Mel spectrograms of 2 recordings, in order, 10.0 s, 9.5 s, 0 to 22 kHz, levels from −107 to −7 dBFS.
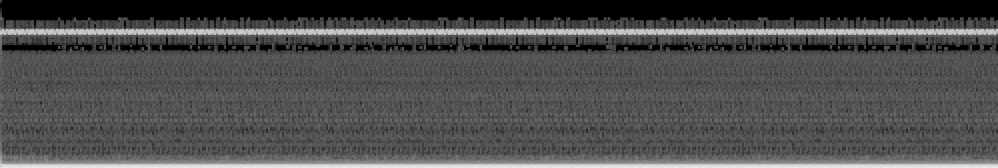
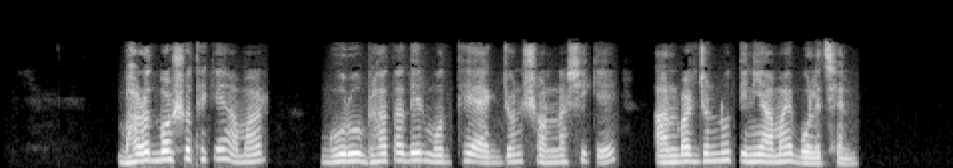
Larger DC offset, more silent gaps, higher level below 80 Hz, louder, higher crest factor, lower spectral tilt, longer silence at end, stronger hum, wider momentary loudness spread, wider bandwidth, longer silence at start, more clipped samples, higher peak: first, 0.4% vs under 0.1%; neither; first, -20 dBFS vs -58 dBFS; about the same, -16 LUFS vs -18 LUFS; second, 6 dB vs 18 dB; second, -1 dB/octave vs -5.5 dB/octave; second, 0 s vs 1 s; neither; second, 0 LU vs 10 LU; first, 11 kHz vs 8.2 kHz; second, 0 s vs 1.15 s; neither; second, -10 dBFS vs -2 dBFS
